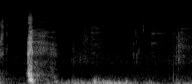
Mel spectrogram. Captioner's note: cough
